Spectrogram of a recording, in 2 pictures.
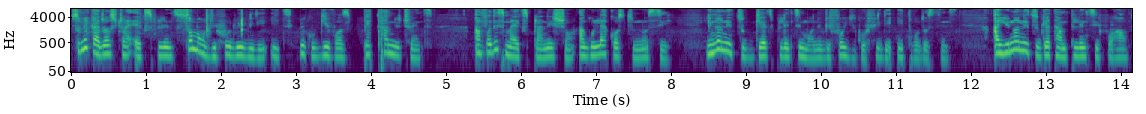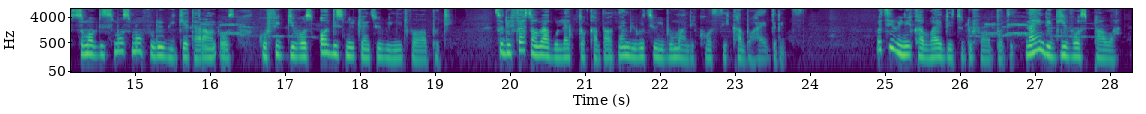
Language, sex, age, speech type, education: Nigerian Pidgin, female, 15-29, spontaneous, tertiary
